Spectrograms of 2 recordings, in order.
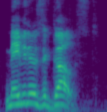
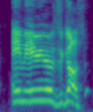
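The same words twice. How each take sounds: First: Said in the usual way. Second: Louder and higher, playful; mock spooky tease. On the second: Streamer teasing chat about the noise, louder playful. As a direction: call it out teasingly. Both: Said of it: "repeated louder".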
